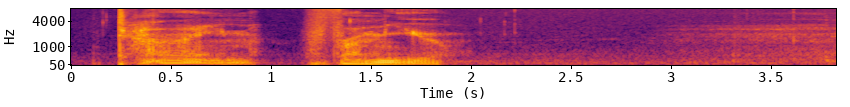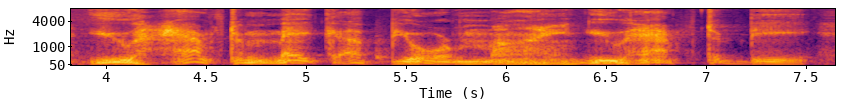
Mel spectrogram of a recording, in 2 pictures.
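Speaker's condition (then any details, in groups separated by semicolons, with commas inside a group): Throat cancer survivor; tracheostomy tube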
